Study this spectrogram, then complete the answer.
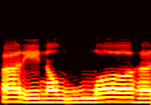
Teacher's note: نون کے اوپر جو زبر ہے، اس کی وجہ سے اللہ کا لام پر پڑھا جائے گا، اس کے اوپر کھڑی زبر بھی ہے، ایک الف کی مقدار کے برابر کھینچ کر بھی پڑھا جائے گا۔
